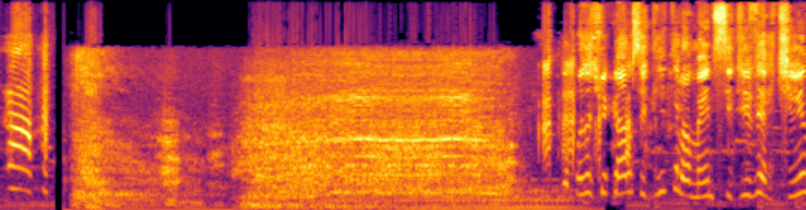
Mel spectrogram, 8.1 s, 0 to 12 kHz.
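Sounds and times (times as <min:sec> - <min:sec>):
laughter: 0:00.0 - 0:00.6, 0:05.4 - 0:06.7
distorted digitized human roar as dinosaur effect: 0:00.7 - 0:05.8
speech: 0:05.9 - 0:08.0.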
